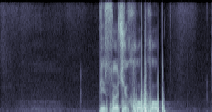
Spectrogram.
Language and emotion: Russian, neutral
